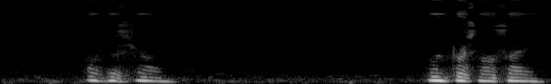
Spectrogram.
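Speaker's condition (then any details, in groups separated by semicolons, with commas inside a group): Parkinson's disease; others offer remedies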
